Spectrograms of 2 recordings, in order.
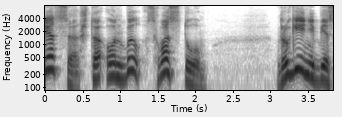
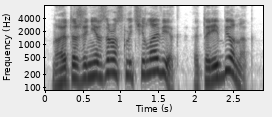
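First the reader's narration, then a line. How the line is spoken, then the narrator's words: Exclaimed. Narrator (Russian): воскликнул он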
